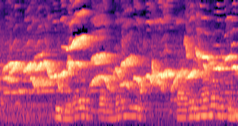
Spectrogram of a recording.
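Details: White-rumped shama in a mental test against another bird: a loud, dense run of varied whistles, with rising and falling phrases and scratchy notes overlapping without pause.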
